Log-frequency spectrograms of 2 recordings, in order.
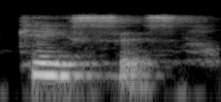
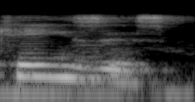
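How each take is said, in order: First: The middle consonant is a hissing s sound. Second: The middle consonant is a buzzing z sound. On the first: The speaker calls it right. "the sound is not z. It is s" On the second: The speaker calls it wrong. "We don't say cases"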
